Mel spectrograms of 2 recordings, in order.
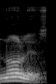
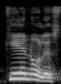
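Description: First: নলেজ with the K silent, starting on N. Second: কে নলেজ with the K said as a separate letter; K wrongly voiced. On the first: Teacher showing the student that K before N is silent, silent K. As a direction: say নলেজ from the N sound, no K. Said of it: "এই কে এর কোনো উচ্চারণ হয় না". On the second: Teacher showing what not to say, K wrongly voiced. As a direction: sound out a needless "kay" before নলেজ. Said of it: "কে নলেজ তো আর বলবো না". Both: Shown as a demonstration.

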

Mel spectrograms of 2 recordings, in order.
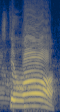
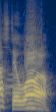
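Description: First: Said in the usual way. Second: Wool hit hard with a low pitch; stress on wool. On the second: Shown as a demonstration. Teacher adds stress for the class. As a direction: punch wool, let still stay light. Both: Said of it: "액센트 넣어줘야 됩니다".

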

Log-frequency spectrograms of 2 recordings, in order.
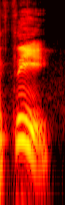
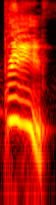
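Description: First: Said in the usual way. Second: High mock cry of thief; mock yell. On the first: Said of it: "You were yelling". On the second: Player mimics the peddler crying thief, high mock yell. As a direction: squeal it like a robbed victim. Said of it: "You were like".

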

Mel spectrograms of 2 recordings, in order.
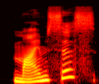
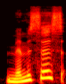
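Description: First: "mimesis" starting like "mime", rising as a question; unsure pronunciation. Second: "Mimesis" starting with a short i, MIM-uh-sis, rising; second-guess pronunciation. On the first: Host guessing at an unknown word, "mimesis" said as MIME-sis. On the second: Host guessing at an unknown word, "Mimesis" said as MIM-uh-sis. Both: Shown as a demonstration. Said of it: "don't even know what that word is".

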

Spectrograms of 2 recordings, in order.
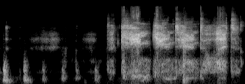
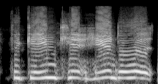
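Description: First: Slow, voiceless whisper; hushed, drawn-out whispered repeat. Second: Much louder, excited outburst; loud, overwhelmed cry of excitement; loud exclamation. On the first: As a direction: whisper it slowly in stunned awe. Same line repeated in whisper. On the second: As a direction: blurt it out at full volume. Repeats line loudly, then whispered. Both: Real, not acted.

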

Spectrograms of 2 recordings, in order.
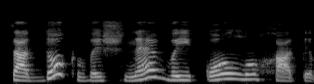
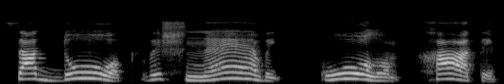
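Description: First: Slow, measured beat through "садок вишневий коло хати", like a simple little rap; march-like scansion. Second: Word by word, drawing out the stress in "Садок", "вишневий", "коло", "хати"; stressed syllables stretched. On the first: Teacher shows pupils the meter of "садок вишневий коло хати", scanned like a march. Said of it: "наче марш, наче репчик своєрідний".

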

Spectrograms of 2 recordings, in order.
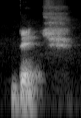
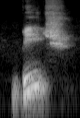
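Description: First: "beach" cut to a short i, like bitch, very soft; short vowel. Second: "Beach" with a long ee, pitched up; long vowel. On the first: Teacher showing the rude other word, soft short-vowel "beach". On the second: Teacher contrasting playa with the rude word, long-ee "Beach". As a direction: say "Beach" higher, with the ee of see. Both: Shown as a demonstration. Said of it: "la otra palabra es más corta".

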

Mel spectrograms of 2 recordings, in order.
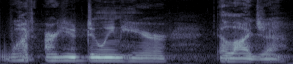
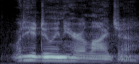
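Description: First: Slow, much softer, almost a hush; gentle whisper voice. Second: Said in the usual way. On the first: Acted. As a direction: let God's question drift in softly, slowly. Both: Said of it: "Came a gentle whisper".

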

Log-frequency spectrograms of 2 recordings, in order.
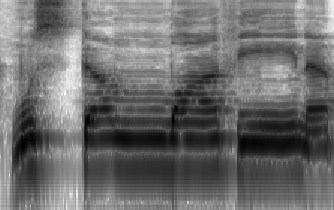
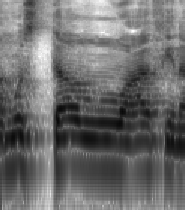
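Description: First: Slow مستضعفين with heavy, continuous ض; correct flowing dad. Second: Quicker مستضعفين with a misformed ض; wrong dad. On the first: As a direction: sustain the ض in مستضعفين without a bounce, long ee. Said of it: "إذن". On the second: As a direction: recite مستضعفين with a faulty ض, as others mistakenly do. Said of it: "هذا خطأ". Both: Shown as a demonstration.

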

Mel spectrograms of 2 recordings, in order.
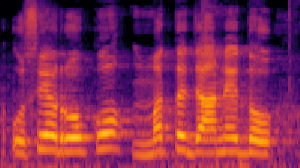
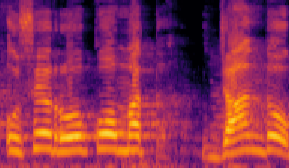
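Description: First: Slow, with a pause between रोको and मत; उसे रोको, break, then मत जाने दो as one phrase; comma after रोको. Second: Slow, रोको मत as one phrase, then a pause before जान दो; firm रोको मत, break after मत; comma after मत. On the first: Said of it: "यहाँ पे कॉमा लगा दें". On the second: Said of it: "यहाँ पे लगा दो comma". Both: Shown as a demonstration.

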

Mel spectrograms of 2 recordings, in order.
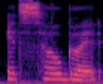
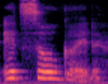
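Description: First: Said in the usual way. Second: Slow, much louder gushing; excited repeat. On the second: Real, not acted. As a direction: say it again with a burst of fan excitement.

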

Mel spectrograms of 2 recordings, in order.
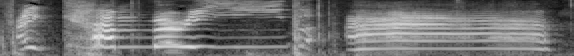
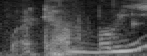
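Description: First: Mock gasping. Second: Fading mock gasp. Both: Plush being squeezed.

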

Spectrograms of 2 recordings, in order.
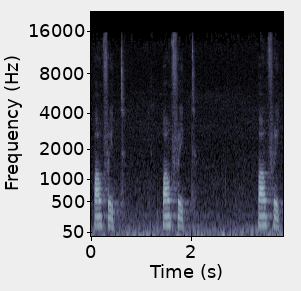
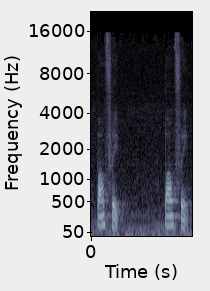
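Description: First: "pomfrit" with the final t released in a puff; bật âm t cuối. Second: "pomfrit" with no puff on the final t. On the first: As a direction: finish "pomfrit" on an audible aspirated t. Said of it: "chúng ta nối lại". (đọc "pomfrit" có bắn hơi âm t) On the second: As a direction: stop "pomfrit" short, t left unreleased. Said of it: "Chúng ta bỏ âm t bắn hơi". (đọc "pomfrit" không bắn hơi âm t) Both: Shown as a demonstration.

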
